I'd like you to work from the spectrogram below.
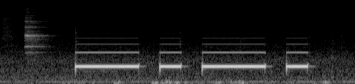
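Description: Morse code letter C sounds as four steady mid-pitched beeps, long, short, long, short. A brief chirp comes just before the first tone.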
